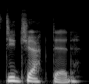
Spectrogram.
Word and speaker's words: dejected: That's dejected. Shadow it. Dejected. Dejected. Stress on the second syllable.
